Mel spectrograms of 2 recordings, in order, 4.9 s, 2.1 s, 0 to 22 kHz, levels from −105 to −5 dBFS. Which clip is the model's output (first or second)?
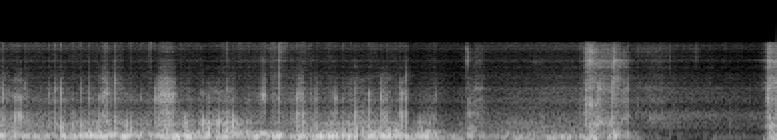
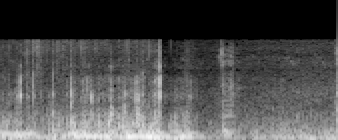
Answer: first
